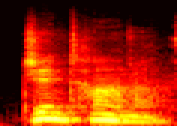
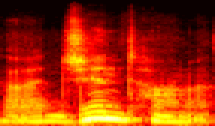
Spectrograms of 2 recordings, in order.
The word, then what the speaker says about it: Gintama: another garbage pale kids jintana sorry I'm so Gintama so the soft G over here that's why I was getting it wrong these are all hard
